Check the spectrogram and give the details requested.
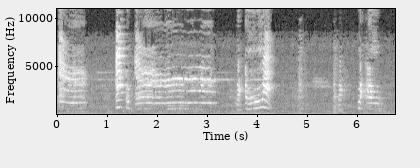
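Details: Pet albino ring-necked parakeet talking indoors: clear, tonal, speech-like phrases with sliding and rising notes, separated by short pauses, over a steady low hum.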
